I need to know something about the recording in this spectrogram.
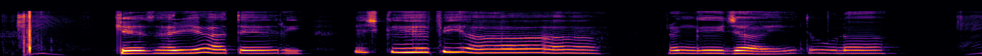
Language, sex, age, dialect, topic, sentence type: Kannada, male, 51-55, Coastal/Dakshin, agriculture, question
